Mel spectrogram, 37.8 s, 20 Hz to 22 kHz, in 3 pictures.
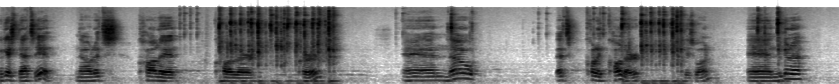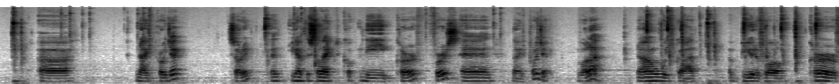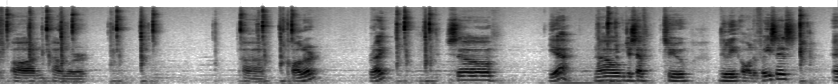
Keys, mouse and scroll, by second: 0.7 click, 1.2 click, 2.7 click, 2.8 click, 3.7 l, 5.9 click, 6.5-6.8 scroll down 1, 6.8-8.0 shift+middle drag, 8.0 click, 8.8 click, 9.0 click, 9.9 l, 11.3 Tab, 11.6 a, 12.8 a, 13.5 click, 13.8-16.8 drag, 17.0 ctrl+click, 18.9-22.0 drag, 22.4 ctrl+shift+middle click, 22.9 click, 23.2 3, 23.9 alt+click, 24.3-25.4 ctrl+middle drag, 25.4 alt+shift+click, 25.9 ctrl+middle click, 26.6 shift+click, 27.0 ctrl+middle click, 27.9 shift+click, 28.6 ctrl+z, 28.9-30.0 shift+middle drag, 30.0 shift+click, 30.6 shift+click, 31.3 ctrl+middle click, 32.1 shift+click, 33.2 shift+click, 33.8 shift+click, 34.2 x.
